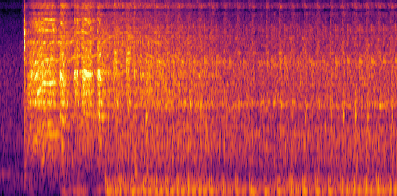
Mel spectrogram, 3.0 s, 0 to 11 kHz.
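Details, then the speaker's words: Honda Rancher EFI (TRX420) after O2 sensor replacement for DTC 23, started in neutral: catches right away, smooth even low thump with no surging; previously surged and revved erratically, check engine light now off. "Oh wow, you can already tell it's running 100% better. So it was surging and revving up and acting crazy before."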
